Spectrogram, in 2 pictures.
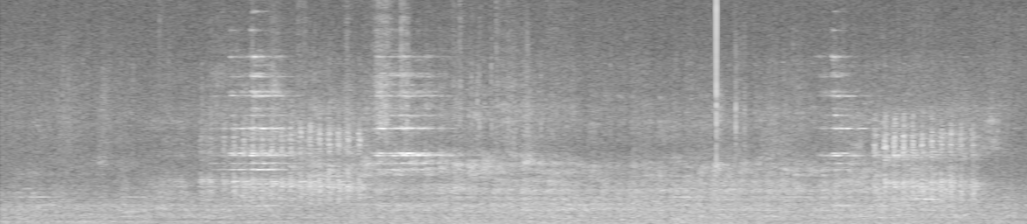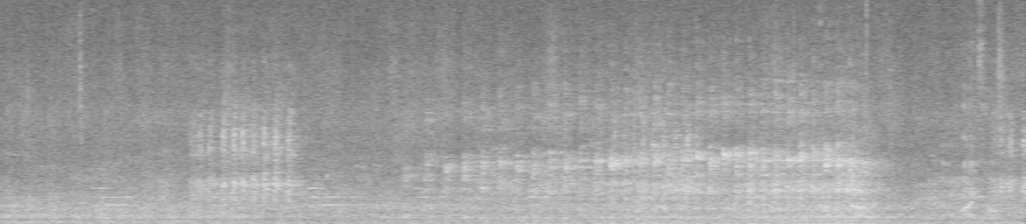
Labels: Are there drums being played?
no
